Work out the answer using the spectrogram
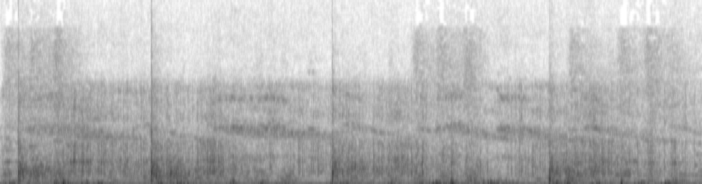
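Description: Fireworks going off over a lake: a sharp bang about once a second over a continuous crackle. They are firing on their own from a barge that has caught fire.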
